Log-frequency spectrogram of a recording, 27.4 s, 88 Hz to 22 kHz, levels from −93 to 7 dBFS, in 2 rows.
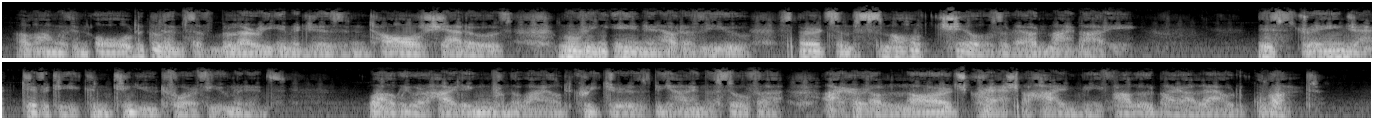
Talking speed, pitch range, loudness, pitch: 120 wpm, 70-80 Hz, -25 LUFS, 75 Hz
